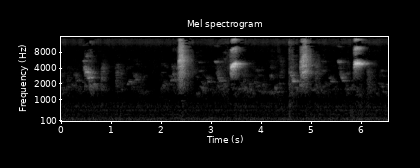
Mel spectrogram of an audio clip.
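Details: Budgerigar giving short chirps and scratchy warbles, separated by brief pauses, with a few sharper high squeaks and a steady low hum.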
